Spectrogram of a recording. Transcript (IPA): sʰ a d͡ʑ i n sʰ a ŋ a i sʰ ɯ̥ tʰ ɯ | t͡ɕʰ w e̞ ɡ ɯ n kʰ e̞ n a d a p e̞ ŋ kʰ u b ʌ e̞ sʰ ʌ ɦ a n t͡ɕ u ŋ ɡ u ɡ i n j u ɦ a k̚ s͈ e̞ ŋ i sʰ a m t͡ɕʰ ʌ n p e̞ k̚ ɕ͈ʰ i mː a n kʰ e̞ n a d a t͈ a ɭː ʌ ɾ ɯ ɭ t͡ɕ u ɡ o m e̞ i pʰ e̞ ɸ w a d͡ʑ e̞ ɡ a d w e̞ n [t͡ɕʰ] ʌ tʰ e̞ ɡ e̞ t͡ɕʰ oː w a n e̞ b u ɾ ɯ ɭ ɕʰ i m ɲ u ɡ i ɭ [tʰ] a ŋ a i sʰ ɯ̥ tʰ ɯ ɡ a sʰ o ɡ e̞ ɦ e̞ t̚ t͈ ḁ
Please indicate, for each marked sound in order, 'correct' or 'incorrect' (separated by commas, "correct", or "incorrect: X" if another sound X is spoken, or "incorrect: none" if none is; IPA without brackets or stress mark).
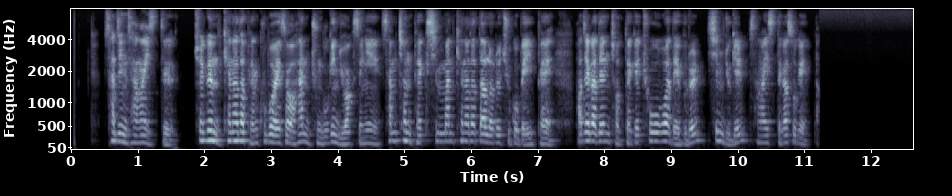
incorrect: t͡ɕ, incorrect: sʰ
